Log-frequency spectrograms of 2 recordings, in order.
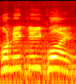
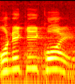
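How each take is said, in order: No difference in how they are said.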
